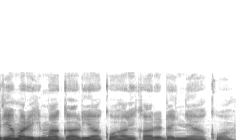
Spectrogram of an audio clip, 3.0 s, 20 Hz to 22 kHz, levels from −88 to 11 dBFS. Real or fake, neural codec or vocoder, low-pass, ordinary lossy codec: real; none; none; none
